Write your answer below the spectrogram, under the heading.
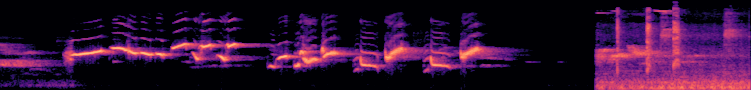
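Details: White-rumped shama (murai batu) lure song for training captive birds to sing: loud clear whistled phrases with rapid varied notes and slurred rising and falling syllables, then a burst of harsh noisy sound at the end.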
